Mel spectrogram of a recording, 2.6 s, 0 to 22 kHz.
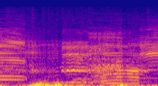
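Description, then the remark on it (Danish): Several sheep and lambs bleat over one another, overlapping wavering cries at different pitches, some high and thin, others lower, forming a loud, continuous chorus with no talking; a flock of 41 ewes and 58 lambs, about 100 to 115 animals, coming down the hills. “Det er lam fra sidste år, der bliver til får, når de får det. Og så er der 58, 58 lam.”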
